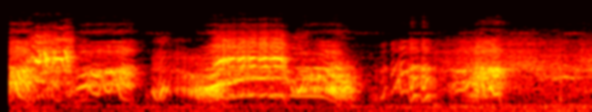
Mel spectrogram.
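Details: Pet parrot calling happily while other parrots, a blue-fronted, yellow-fronted, yellow-naped and lilac-crowned, fly and play on the ground: loud harsh screeching squawks in three bursts, with rising and falling whistled tones.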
